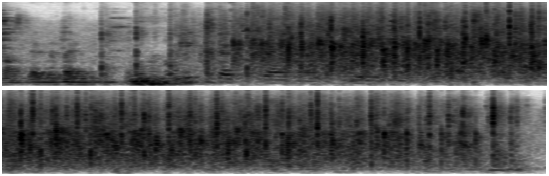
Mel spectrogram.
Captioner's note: audience applauding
